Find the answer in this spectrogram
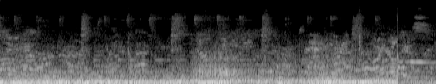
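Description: People talking over a loud, continuous low rumble of motorcycle engines.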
